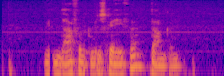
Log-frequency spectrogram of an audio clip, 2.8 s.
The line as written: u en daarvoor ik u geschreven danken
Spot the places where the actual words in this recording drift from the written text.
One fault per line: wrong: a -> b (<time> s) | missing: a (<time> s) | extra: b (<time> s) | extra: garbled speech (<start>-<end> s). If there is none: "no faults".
no faults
